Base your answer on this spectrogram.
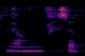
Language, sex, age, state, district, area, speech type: Bodo, female, 30-45, Assam, Kokrajhar, rural, spontaneous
